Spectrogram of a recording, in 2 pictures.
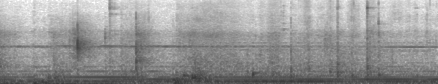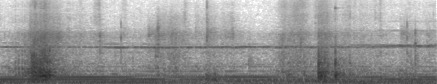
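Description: Background music: a low, steady drone with a faint high held tone. Over it, a backpack is handled and zipped, giving a few short rustling strokes, the loudest about five seconds in.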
